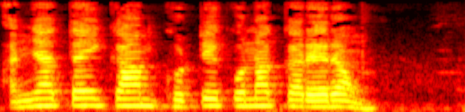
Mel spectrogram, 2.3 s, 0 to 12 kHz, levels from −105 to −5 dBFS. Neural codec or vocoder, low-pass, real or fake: none; 10.8 kHz; real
